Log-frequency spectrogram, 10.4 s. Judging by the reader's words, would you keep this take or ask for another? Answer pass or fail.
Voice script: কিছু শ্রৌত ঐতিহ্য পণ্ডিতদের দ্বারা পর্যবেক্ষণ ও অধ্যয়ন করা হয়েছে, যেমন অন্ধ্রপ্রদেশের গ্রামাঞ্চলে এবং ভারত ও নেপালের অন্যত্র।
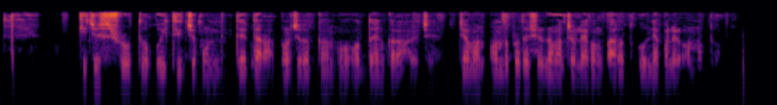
pass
